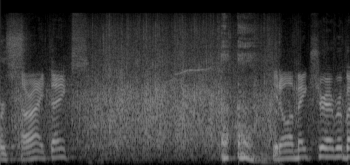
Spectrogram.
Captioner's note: applause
